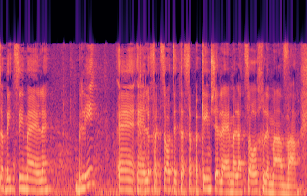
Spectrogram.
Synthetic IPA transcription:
tabejt͡simae̞le̞ | bli | le̞fat͡so̞t̪e̞tasapakimʃe̞lae̞malat͡so̞ʁe̞χle̞maːvaʁ

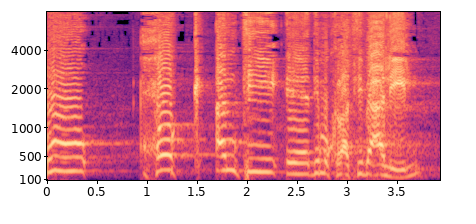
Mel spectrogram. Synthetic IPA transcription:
huː | ħoːkʔant̪id̪iːmʊkɾˤɑːt̪ibɪʕaliːl

